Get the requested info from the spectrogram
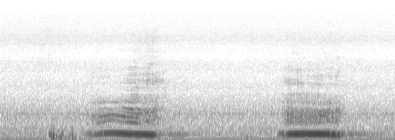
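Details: Lions in Kruger National Park, South Africa, where three large males compete for one lioness and two of the males clash: two deep, drawn-out roaring bouts about a second each, separated by a short pause, with a faint rural background.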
